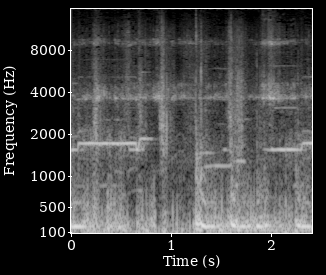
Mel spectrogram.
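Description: Traditional lion-dance music: a Japanese bamboo flute holding high notes that step up and down, over regular drum beats about twice a second.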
